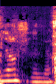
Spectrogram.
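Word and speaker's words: Myrddin: ça s'écrit Myrdine, mais on voilà. dit Mirzine.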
